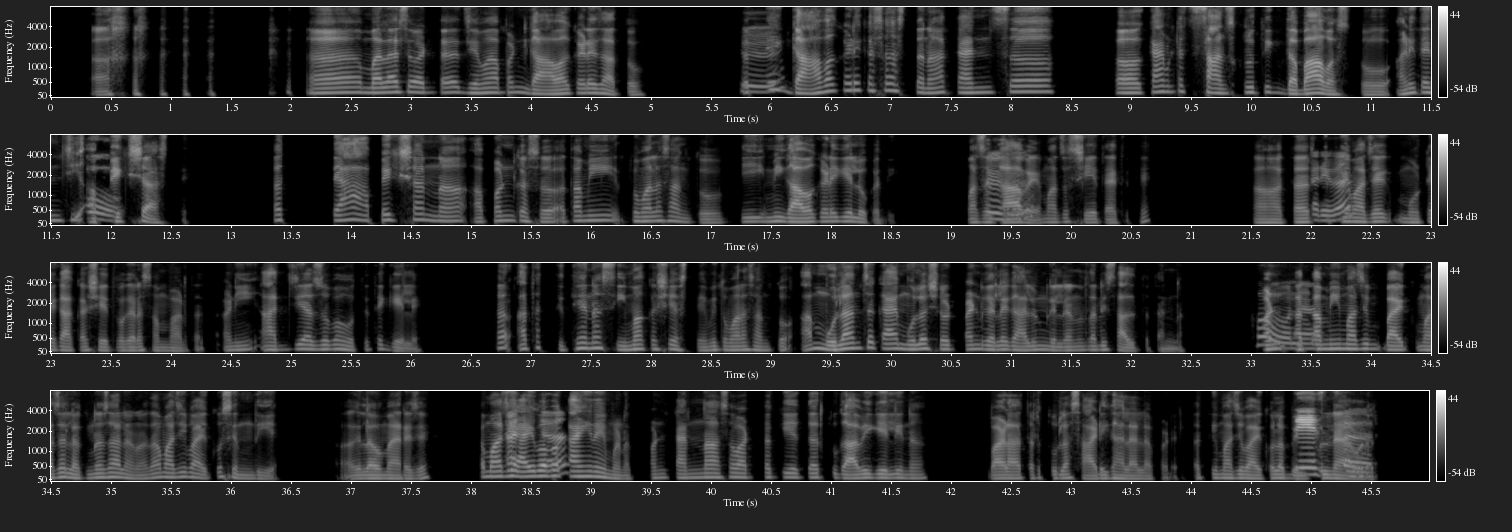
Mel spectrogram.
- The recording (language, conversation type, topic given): Marathi, podcast, आराम अधिक महत्त्वाचा की चांगलं दिसणं अधिक महत्त्वाचं, असं तुम्हाला काय वाटतं?
- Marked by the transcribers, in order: laugh; tapping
